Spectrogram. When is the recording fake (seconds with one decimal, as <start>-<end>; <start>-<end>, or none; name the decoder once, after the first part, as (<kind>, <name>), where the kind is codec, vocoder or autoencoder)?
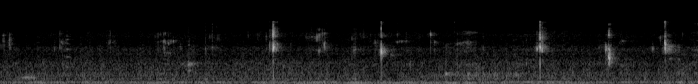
5.1-5.8 (vocoder, Vocos)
